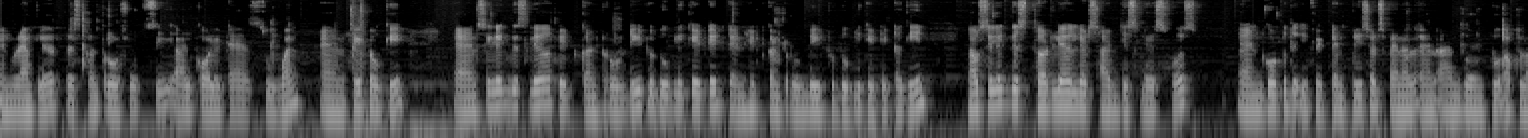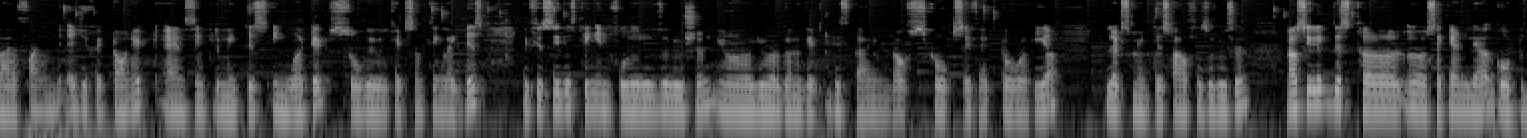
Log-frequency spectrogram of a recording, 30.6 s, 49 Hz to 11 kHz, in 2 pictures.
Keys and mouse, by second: 0.5 ctrl+a, 1.0 ctrl+shift+c, 2.7 1, 3.4 Return, 4.7 click, 6.0 ctrl+d, 7.6 ctrl+d, 9.7 click, 12.8 ctrl+a, 13.9-15.5 typing, 15.9 click, 23.3 space, 25.0 click.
